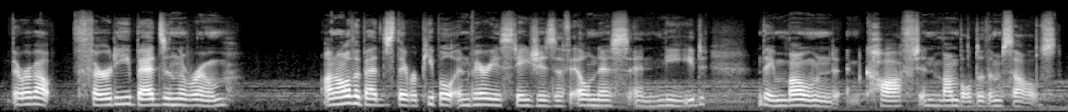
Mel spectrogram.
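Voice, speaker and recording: An actress playing a shaken woman recounting her captivity in a horror audio drama, halting and dramatic with deliberate pauses. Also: lowish voice, close to an everyday voice. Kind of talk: first-person horror audio drama narration.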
